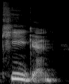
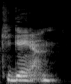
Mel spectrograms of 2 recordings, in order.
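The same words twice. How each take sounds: First: The stress is on the first syllable. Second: The stress is on the second syllable. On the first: The speaker calls it right. "we say the first syllable just a little bit louder" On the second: The speaker calls it wrong.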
